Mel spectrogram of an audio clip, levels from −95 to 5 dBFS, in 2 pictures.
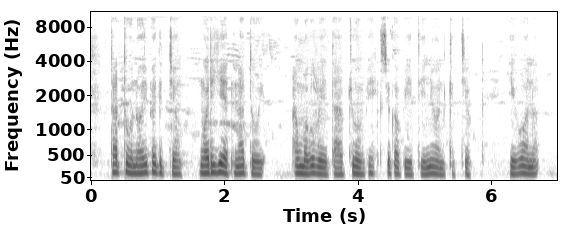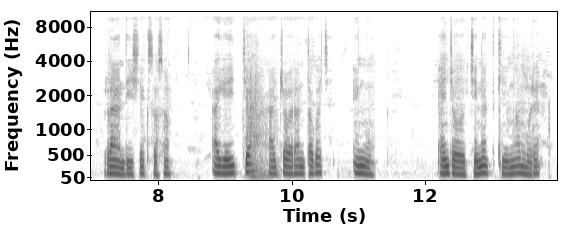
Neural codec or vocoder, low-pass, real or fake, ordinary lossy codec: none; 9.9 kHz; real; none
